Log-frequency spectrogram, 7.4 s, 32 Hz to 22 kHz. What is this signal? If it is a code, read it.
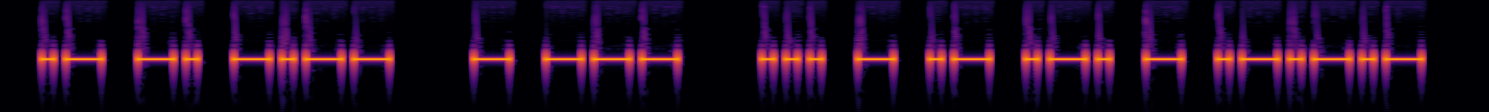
Morse code, heard as a keyed tone, about 21 wpm, 700 Hz. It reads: ANY TO START.
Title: Sentences with 8-Word Phrases - 20wpm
